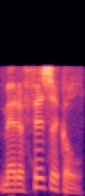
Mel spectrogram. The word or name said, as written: metaphysical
